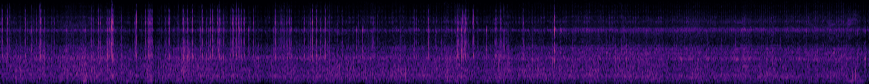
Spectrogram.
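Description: Wind rushes steadily past a moving bicycle.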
